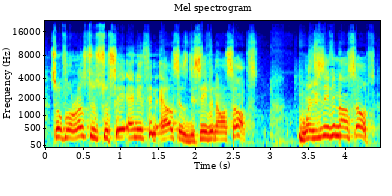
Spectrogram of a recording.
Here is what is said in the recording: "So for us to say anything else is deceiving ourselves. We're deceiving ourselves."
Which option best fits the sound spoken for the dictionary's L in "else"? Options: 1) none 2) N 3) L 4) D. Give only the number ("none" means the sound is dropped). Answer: 3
